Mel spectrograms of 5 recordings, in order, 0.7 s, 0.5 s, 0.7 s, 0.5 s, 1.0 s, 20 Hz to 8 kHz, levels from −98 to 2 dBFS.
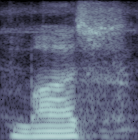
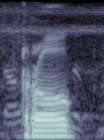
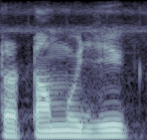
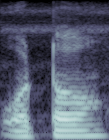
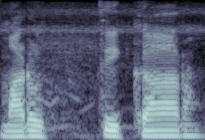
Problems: constant background noise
